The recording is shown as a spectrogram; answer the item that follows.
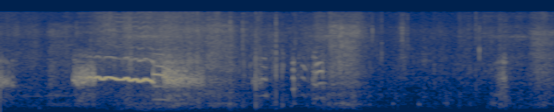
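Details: A ten-day-old Labrador Retriever puppy gives one wavering, high whine lasting under a second, then quieter rustling and soft handling noises.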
